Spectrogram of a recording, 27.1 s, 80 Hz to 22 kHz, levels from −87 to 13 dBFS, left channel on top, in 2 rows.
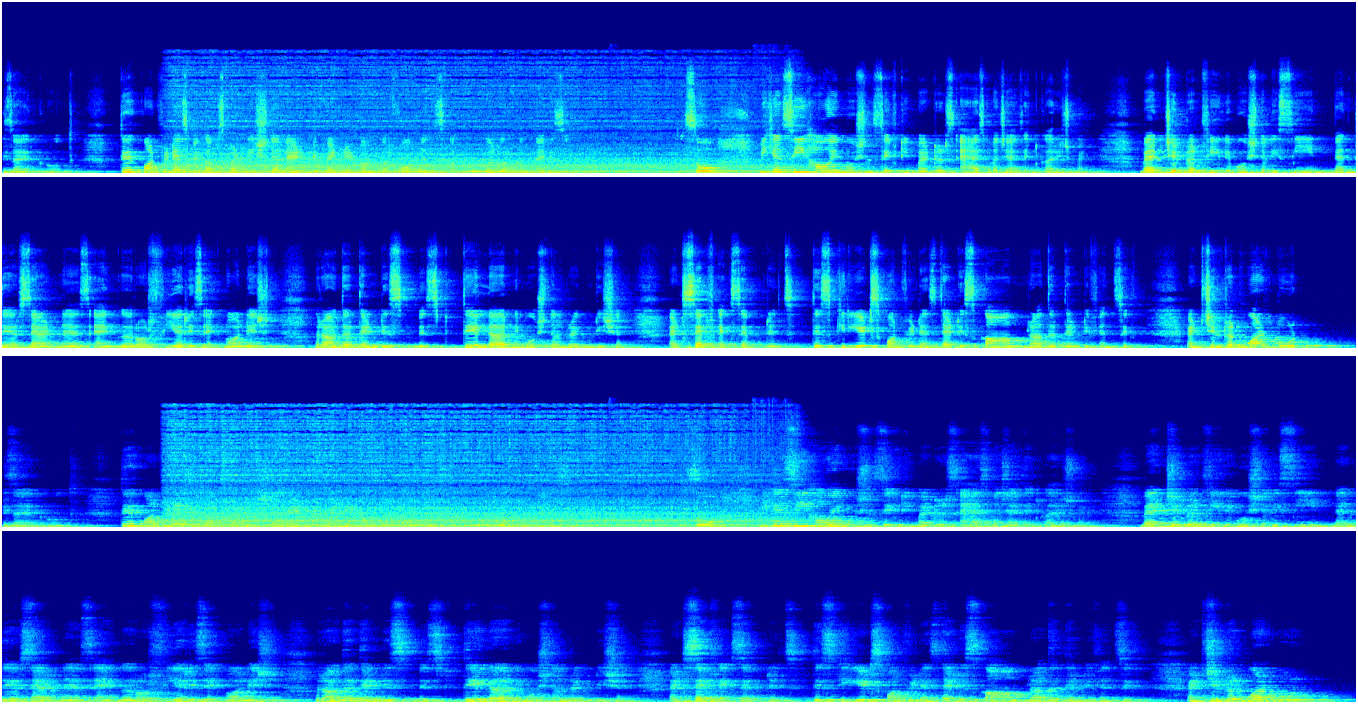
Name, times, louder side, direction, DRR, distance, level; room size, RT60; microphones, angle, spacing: voice 1, 0.0-5.7 6.8-26.5, left 3 dB, 55° left, 5 dB, 0.5 m, -29 dB
sound 1, 1.6-8.0, equal, 60° right, 1.1 m, -32 dB
6.8 x 5.6 x 2.6 m, 1.5 s
head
